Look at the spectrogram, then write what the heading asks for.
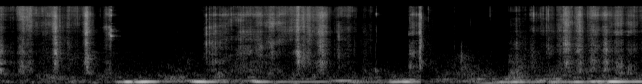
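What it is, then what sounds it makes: Red apple being carved. A small knife scrapes and peels the skin from the side of a carved solid red apple held in one hand. Short, irregular bursts of bright, crisp scraping come and go over a steady low hum.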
